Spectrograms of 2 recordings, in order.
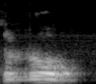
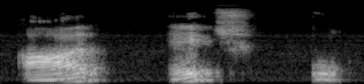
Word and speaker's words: rho: Okay, it is pronounced as rho, not R-O-W, R-H-O, rho.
